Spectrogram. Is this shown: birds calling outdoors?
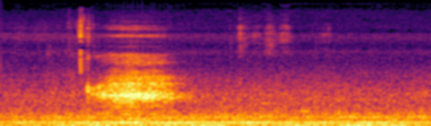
no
